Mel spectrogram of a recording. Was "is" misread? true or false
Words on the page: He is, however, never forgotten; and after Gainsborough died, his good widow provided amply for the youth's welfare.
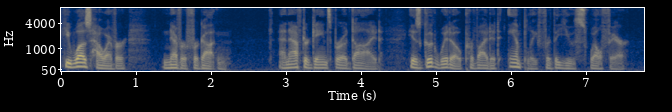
true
